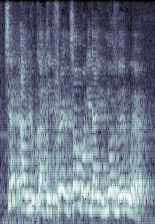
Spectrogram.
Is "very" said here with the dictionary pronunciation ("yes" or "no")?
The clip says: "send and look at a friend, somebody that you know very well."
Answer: yes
